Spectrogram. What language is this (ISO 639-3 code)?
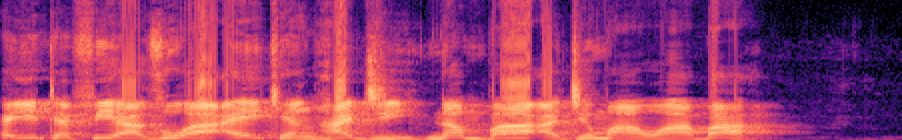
hau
